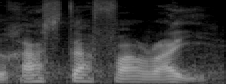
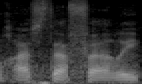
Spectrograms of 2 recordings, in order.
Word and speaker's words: Rastafari: mai jour mondiale du Rastafaray. Bon prononcer comme les anglais ou Rastafari comme les français.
